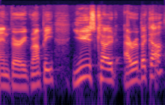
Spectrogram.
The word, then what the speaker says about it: Arabica: Use code Arabica, so it's spelled differently to how it sounds, but ARABICA.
